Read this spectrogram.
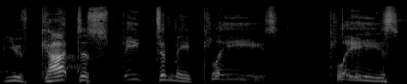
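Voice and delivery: begging God to speak, voice breaking; desperate pleading prayer. Retold or imitated. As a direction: pitch rising into a begging plea, near tears. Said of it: "I began to sob".

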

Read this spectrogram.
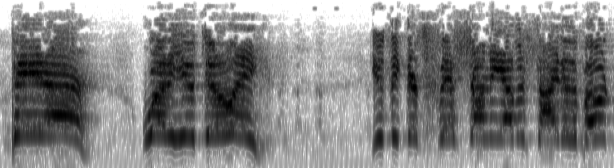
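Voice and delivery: very high, loud holler; incredulous yelling. Acted. Fishermen on shore to Peter, yelling in disbelief. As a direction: yell across the lake in disbelief.

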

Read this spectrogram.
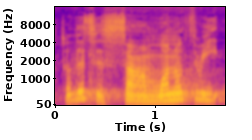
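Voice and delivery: ordinary talk, nothing marked

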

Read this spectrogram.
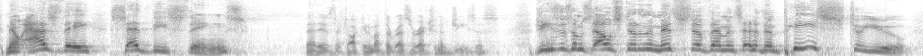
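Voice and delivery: high, loud preached reading of the verse; scripture reading. Acted. Pastor reading scripture aloud to the congregation, loud and high. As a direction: proclaim the passage to the church.

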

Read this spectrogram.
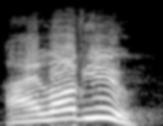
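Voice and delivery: loud, high I love you; booming pretend declaration. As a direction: proclaim it to your parents. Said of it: "what are you gonna tell 'em".

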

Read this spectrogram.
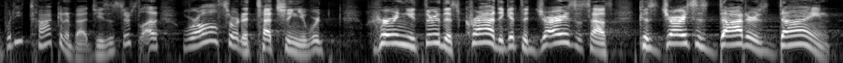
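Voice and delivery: high, loud and hurried, pushing back; exasperated protest. Acted. Disciples to Jesus in the crowd, exasperated and rushed. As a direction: brush him off, we're in a rush.

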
